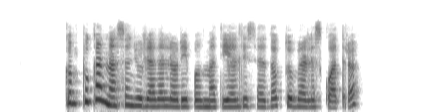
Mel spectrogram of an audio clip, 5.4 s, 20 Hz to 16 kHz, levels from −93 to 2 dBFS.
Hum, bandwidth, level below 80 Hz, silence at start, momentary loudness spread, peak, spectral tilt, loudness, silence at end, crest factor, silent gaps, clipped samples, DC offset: none; 7.8 kHz; -78 dBFS; 0.8 s; 10 LU; -10 dBFS; -4.5 dB/octave; -30 LUFS; 0.95 s; 20 dB; none; under 0.1%; under 0.1%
